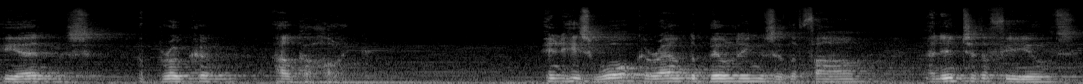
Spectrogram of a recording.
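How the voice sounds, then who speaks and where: A man narrates literary prose in a solemn, even tone at a slow pace. He is heard from a distance in a reverberant hall, with faint music. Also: medium pitch.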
